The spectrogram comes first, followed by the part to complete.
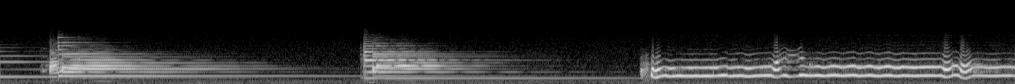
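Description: Jiuta chamber music of voice, koto and shamisen: two plucked string notes ring out and slowly die away, then about six and a half seconds in a singer enters on a long held note that wavers and bends in pitch.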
